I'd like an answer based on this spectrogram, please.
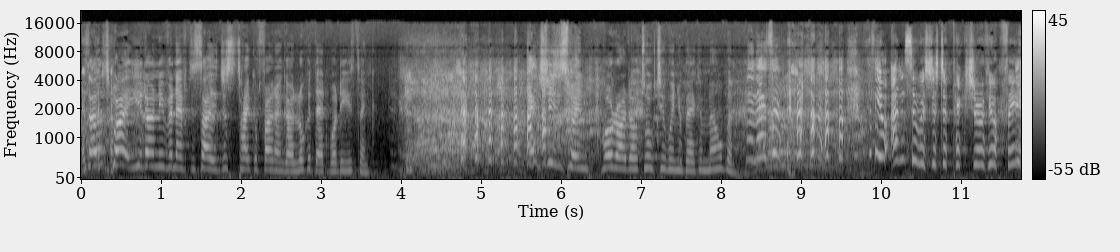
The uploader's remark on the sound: Recorded at the The Stand Comedy Club, Edinburgh on August 13, 2017.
